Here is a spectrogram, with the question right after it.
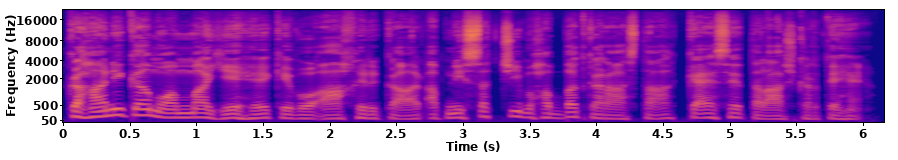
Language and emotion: Urdu, neutral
